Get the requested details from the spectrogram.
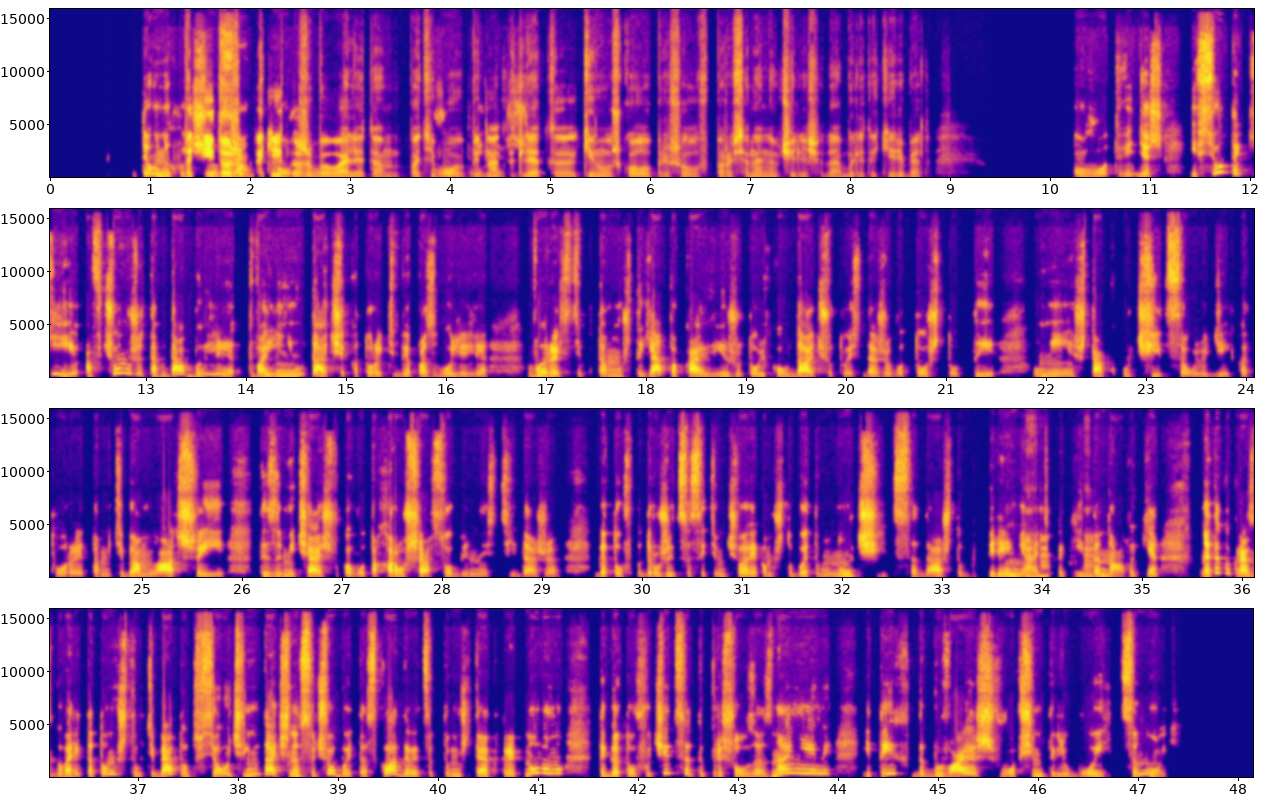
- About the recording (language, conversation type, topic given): Russian, podcast, Как неудачи в учёбе помогали тебе расти?
- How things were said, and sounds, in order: other background noise; tapping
